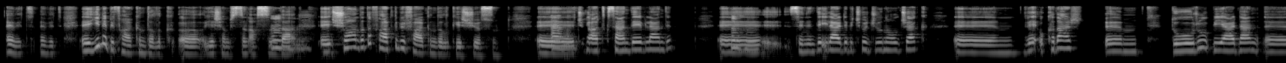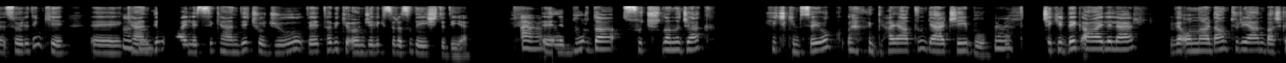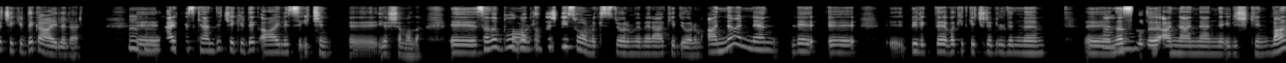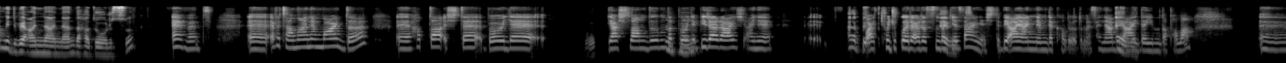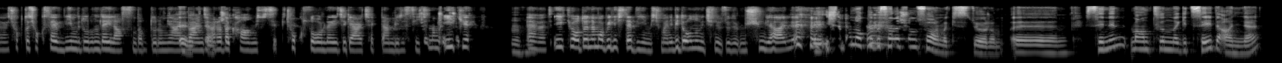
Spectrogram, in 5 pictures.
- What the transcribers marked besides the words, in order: other background noise; chuckle; tapping; other noise; chuckle
- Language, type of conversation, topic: Turkish, podcast, Hayatındaki en önemli dersi neydi ve bunu nereden öğrendin?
